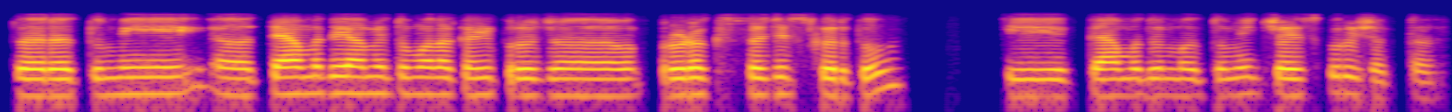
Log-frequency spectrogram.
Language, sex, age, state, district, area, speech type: Marathi, male, 18-30, Maharashtra, Nanded, rural, conversation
